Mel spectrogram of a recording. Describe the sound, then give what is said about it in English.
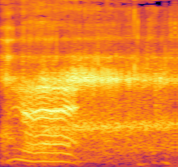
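A person imitates a koala's call with a single low, drawn-out groaning grunt that dips in pitch and fades after under a second, followed by faint breathy noise. “Who's got a better koala you noise?”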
